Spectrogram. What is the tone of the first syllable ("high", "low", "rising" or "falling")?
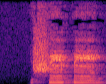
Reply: high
